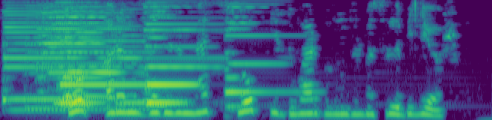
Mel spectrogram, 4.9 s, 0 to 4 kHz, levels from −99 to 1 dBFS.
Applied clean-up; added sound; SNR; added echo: classical method Wiener filter.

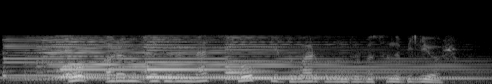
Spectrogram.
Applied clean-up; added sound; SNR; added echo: none; Harp; -4 dB; none.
